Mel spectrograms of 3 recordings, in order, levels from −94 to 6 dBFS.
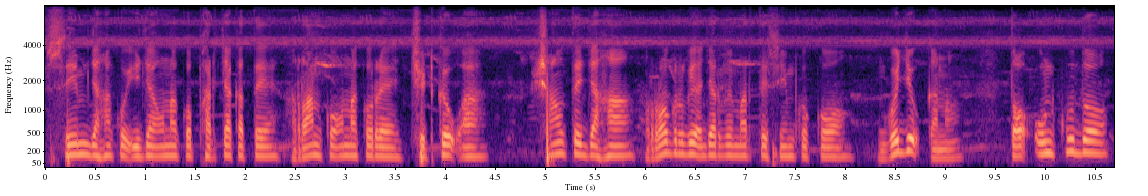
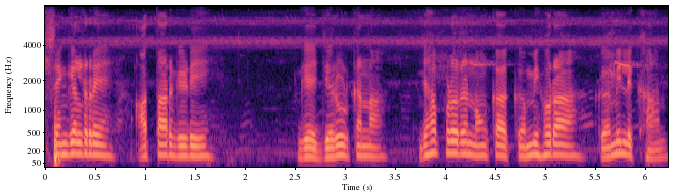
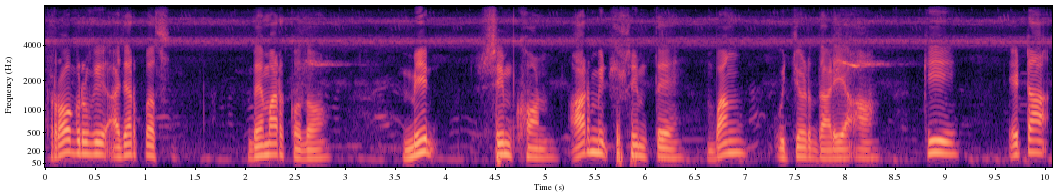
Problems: none marked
